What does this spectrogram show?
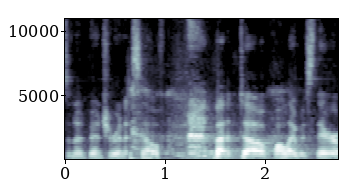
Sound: laughter

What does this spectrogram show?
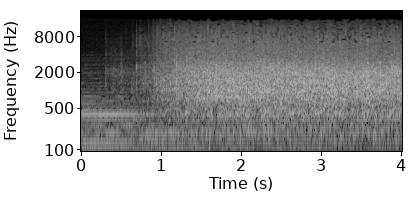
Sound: applause

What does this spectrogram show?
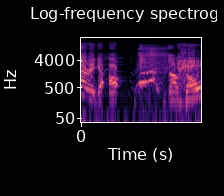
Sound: monkey Scream

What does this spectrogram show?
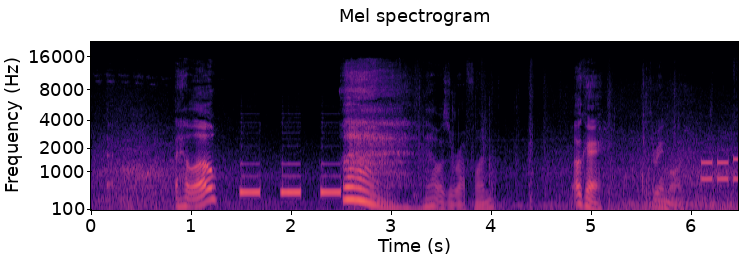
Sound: sighs

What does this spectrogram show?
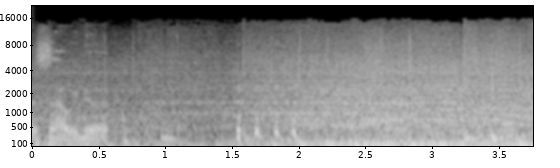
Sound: laughs

